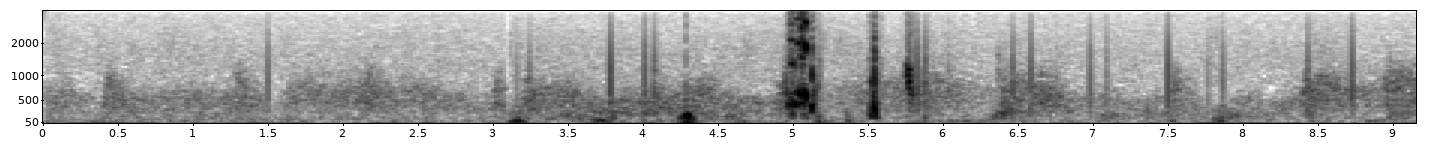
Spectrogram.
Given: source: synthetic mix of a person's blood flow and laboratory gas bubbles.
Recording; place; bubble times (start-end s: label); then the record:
Doppler ultrasound of blood flow; subclavian vein
4.92-5.17 s: bubbles
5.48-5.58 s: bubbles
5.73-5.82 s: bubbles
From the record:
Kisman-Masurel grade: 123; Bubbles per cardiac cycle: 1 to 2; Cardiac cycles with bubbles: 10 to 50%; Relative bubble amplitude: loud (0.450 to 0.775); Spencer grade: 2 (many but less than half of the cardiac periods contain bubble signals, singularly or in groups); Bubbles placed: anywhere in the cardiac cycle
